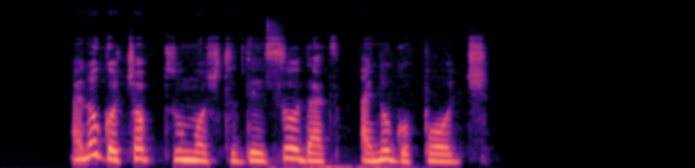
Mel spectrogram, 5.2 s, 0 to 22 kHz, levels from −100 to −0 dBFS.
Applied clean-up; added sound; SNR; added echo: neural mask model Resemble Enhance denoiser.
